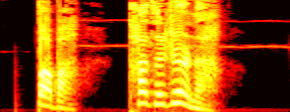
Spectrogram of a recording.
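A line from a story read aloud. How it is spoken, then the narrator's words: Weak, injured voice. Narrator (Chinese): 他的声音已经相对比较微弱了，可以听得出伤势不轻啊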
